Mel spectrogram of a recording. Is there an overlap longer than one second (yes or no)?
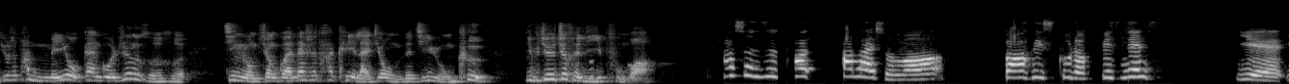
no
